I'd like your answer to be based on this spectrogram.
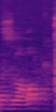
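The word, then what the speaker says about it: Zolck: My name's Dennis John Zolk. Last name's Zolk, Z like in zebra, O-L-C-K.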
